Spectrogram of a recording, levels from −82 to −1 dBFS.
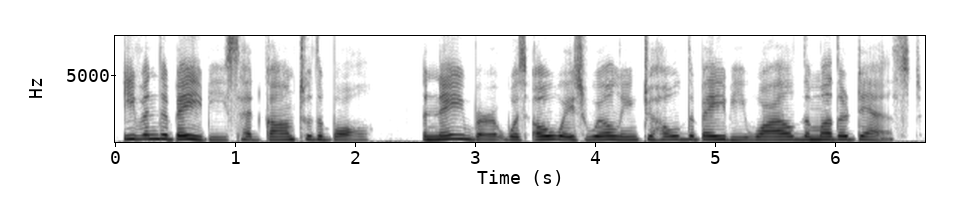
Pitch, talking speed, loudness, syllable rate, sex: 230 Hz, 185 wpm, -17 LUFS, 4.9 syllables/s, female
